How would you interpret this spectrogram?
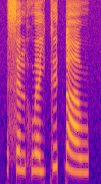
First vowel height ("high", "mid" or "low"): mid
